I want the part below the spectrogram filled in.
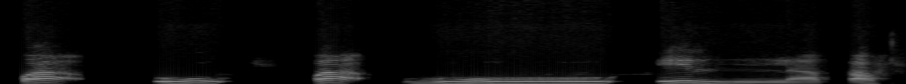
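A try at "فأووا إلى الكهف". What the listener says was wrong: Bukan. Nggak ada tasjidnya Bu. Fa'wu ilal kahf. Fa'wu ilal kahf.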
